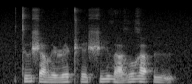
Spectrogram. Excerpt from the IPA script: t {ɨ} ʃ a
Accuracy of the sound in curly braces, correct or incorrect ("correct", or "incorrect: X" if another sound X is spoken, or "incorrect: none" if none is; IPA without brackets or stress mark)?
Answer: correct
